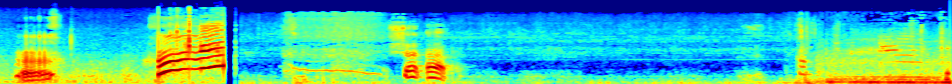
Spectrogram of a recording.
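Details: A pet cat gives one strong rising-falling meow, then a softer descending wail and two short clipped mews, followed by quiet and a low murmur of background noise at the end.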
